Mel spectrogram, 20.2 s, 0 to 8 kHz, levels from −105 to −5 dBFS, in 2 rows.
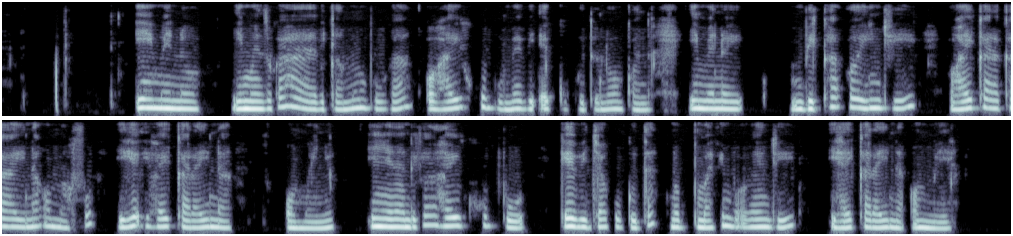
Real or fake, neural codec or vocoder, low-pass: real; none; 7.2 kHz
